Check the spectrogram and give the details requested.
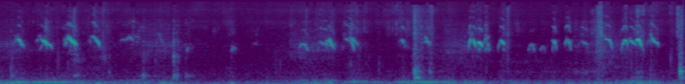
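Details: Village ducklings giving shrill, high peeps in clustered runs, several birds calling over one another, with a faint low hum and a few sharp clicks.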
